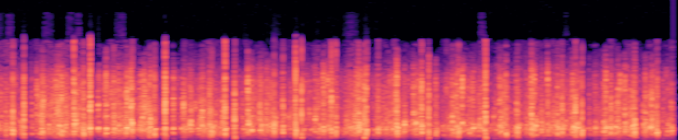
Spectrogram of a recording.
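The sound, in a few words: round of applause for the chapters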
